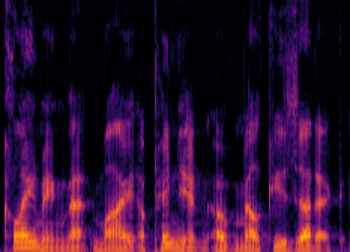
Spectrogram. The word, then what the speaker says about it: Melchizedek: The three priesthoods are of a patriarchal order, the Levitical order, and the order of Melchizedek, which is pronounced Melchizedek.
